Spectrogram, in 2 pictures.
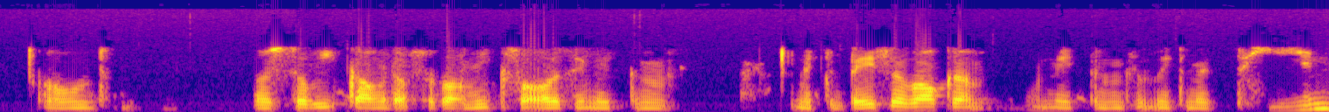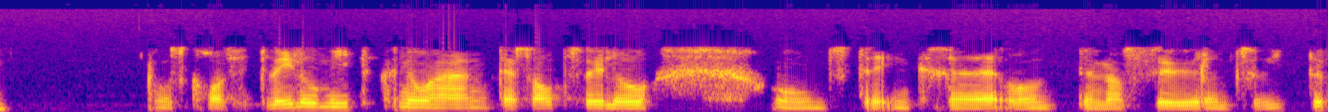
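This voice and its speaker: A man's loudness swings big as he talks at a moderate pace. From Switzerland, Eglisau (canton of Zurich). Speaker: entrepreneur, trained graphic designer. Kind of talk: interview.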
